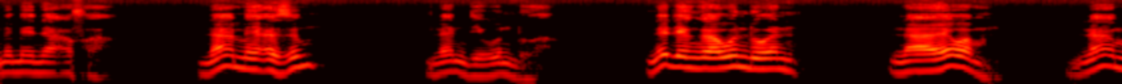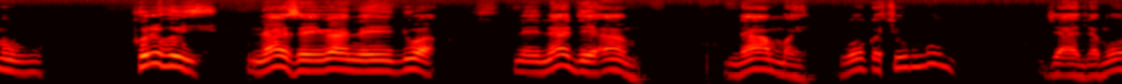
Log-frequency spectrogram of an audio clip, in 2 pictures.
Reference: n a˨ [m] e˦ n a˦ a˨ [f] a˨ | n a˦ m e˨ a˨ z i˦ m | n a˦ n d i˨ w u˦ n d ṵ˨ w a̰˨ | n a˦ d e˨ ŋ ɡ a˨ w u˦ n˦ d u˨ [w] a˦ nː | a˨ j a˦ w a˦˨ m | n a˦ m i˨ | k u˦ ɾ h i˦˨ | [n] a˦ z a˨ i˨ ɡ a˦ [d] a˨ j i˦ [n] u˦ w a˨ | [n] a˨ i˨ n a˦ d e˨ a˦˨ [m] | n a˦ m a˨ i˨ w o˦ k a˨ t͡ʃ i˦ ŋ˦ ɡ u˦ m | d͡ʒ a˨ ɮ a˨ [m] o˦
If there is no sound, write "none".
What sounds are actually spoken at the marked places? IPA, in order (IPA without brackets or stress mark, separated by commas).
m, f, w, n, n, d, n, m, m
